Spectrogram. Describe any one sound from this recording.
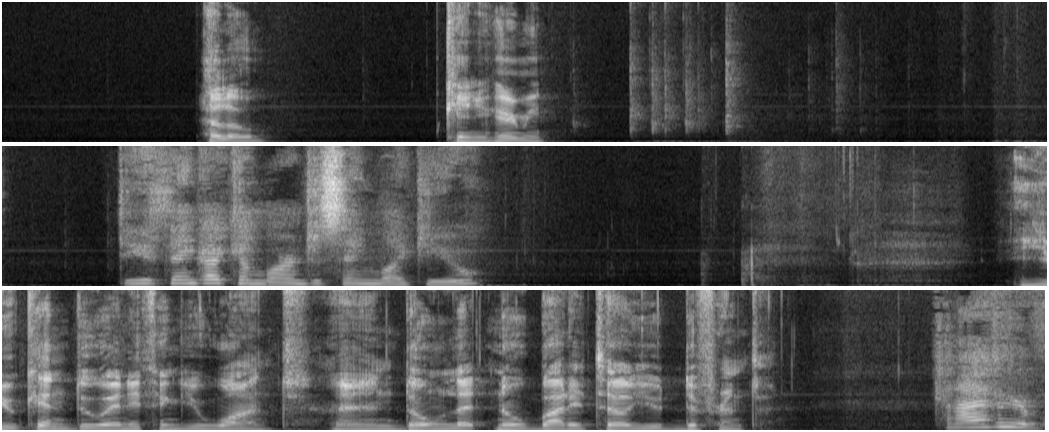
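A man speaks close by in short phrases.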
